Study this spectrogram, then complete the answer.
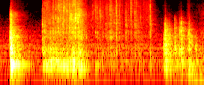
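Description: A deck of tarot cards shuffled up close: a crisp initial snap, then a long rustling riffle and a shorter flurry of card flutter after a pause, with no voices.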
